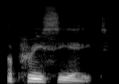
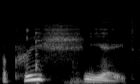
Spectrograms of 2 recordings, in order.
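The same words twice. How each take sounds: First: The middle consonant is a plain s sound. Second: The middle consonant is an sh sound. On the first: The speaker calls it right. "the British pronunciation" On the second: The speaker calls it wrong. "Appreciate doesn't have an S H in it. Why do you say appreciate?"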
